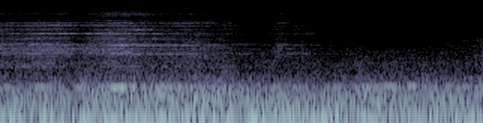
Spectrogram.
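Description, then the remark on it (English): A train rumbles past with a heavy, continuous low roar and a faint metallic squeal of wheels on rails that fades toward the end. “Why couldn't the train come in like that during our train wreck episode?”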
